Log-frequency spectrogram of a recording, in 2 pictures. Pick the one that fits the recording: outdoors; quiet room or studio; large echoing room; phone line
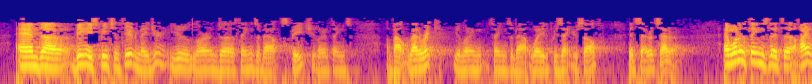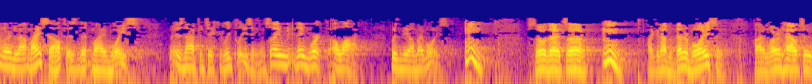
large echoing room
